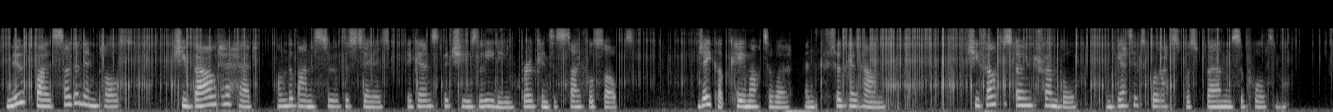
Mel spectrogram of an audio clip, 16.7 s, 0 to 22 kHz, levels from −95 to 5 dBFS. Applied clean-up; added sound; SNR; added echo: neural diffusion model UNIVERSE++.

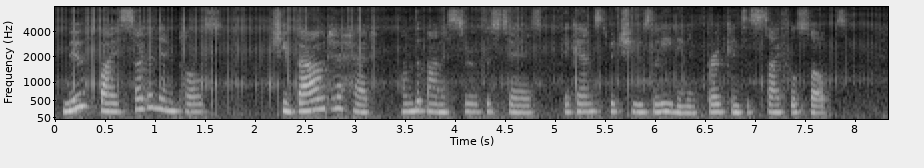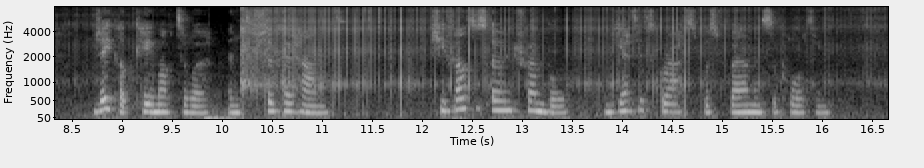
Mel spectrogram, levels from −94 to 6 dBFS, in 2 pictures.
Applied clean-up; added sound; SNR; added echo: none; Crackle; 15 dB; none.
